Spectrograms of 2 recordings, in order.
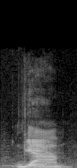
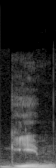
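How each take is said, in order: First: The word has an altered vowel sound. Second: The word has its usual vowel sound.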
